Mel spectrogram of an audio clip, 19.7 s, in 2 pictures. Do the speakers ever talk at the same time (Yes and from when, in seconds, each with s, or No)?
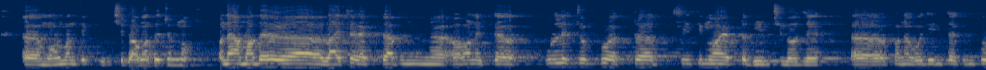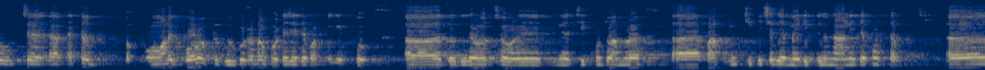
No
